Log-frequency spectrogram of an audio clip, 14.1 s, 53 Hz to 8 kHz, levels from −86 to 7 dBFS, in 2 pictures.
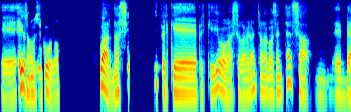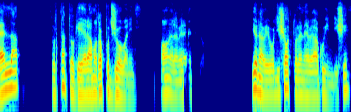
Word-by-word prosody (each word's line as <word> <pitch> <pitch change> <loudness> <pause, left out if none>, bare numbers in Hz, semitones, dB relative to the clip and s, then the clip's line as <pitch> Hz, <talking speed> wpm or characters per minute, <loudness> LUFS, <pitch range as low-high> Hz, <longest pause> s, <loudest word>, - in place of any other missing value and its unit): e 105 0 -2
e - - +6
io 175 - +11
sono 125 -3 +1
sicuro 115 -3 0 0.8
guarda, 135 - +6
sì, 395 - -1 0.6
perché 125 -3 +4
perché 120 +3 -9
io 135 -5 +2
è - - -5
stata 110 +1 -6
veramente 140 +6 -4
una 130 -1 -2
cosa 125 +1 -3
intensa, 130 - -2
uhm, 115 -1 -17
e 115 -1 -3
bella, 140 +9 +2 0.6
soltanto 125 +2 -5
che 115 +1 -3
eravamo 115 +1 +1
troppo 135 -1 0
giovani, 105 -4 -3 0.5
no; 120 +1 -2
era 110 -1 -7
veramen 110 +2 -10 1.2
Io 160 - +4
ne 130 - +1
avevo 110 -1 -3
18, 115 +2 -1
lei 115 0 -5
ne 110 - -8
aveva 105 0 -2
15. 100 +2 -7
120 Hz, 150 wpm, -22 LUFS, 110-130 Hz, 1.2 s, io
